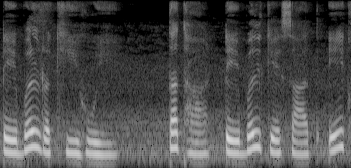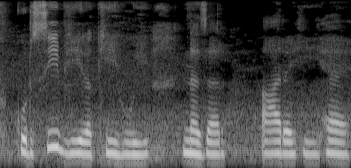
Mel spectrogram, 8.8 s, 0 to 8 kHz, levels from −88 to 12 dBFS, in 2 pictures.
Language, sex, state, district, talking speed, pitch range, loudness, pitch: Hindi, female, Madhya Pradesh, Katni, 110 wpm, 170-205 Hz, -16 LUFS, 180 Hz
